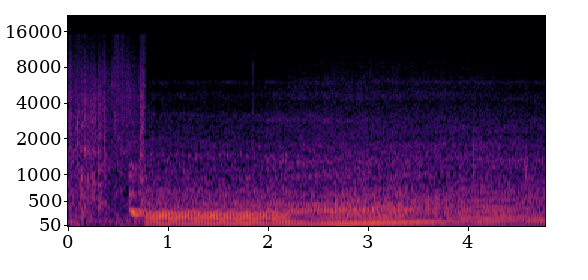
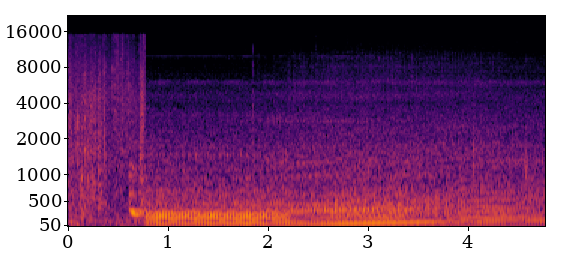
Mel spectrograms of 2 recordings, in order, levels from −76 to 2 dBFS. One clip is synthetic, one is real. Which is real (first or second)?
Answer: second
